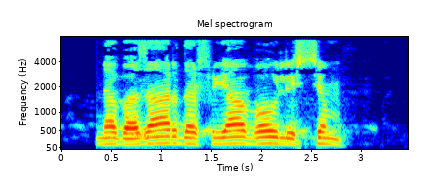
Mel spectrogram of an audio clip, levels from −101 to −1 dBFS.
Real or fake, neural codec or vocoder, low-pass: real; none; 7.2 kHz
